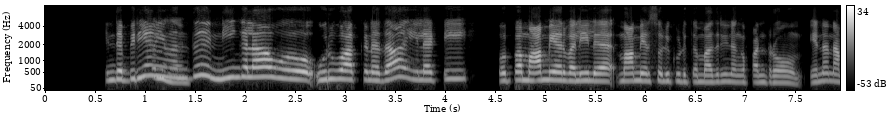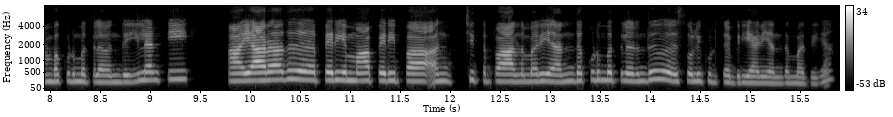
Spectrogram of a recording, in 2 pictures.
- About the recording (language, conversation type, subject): Tamil, podcast, குடும்பம் முழுவதும் சேர்ந்து சமையல் செய்வது பற்றிய உங்கள் அனுபவம் என்ன?
- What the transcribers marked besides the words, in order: none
